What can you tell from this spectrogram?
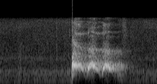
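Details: French Bulldog barking at a handheld dust buster: a single drawn-out, wavering bark almost a second long, rough and growly, against a steady low hum of the machine.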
